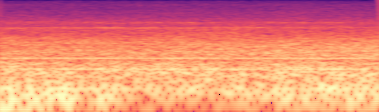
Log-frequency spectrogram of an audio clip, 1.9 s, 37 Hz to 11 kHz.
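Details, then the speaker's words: Haier 5200 BTU window air conditioner bought in 2006, compressor just shut off with the fan still running: thin steady high squeal over the fan's whoosh; owner suspects fan motor problem or overcharged refrigerant. "that motor squeal so yeah definitely a motor problem or or she's overcharged"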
